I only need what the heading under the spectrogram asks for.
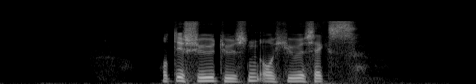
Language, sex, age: Norwegian, male, 48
